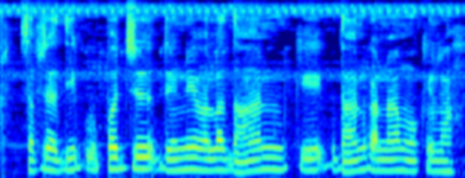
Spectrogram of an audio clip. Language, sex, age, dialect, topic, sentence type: Bhojpuri, male, 25-30, Western, agriculture, question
